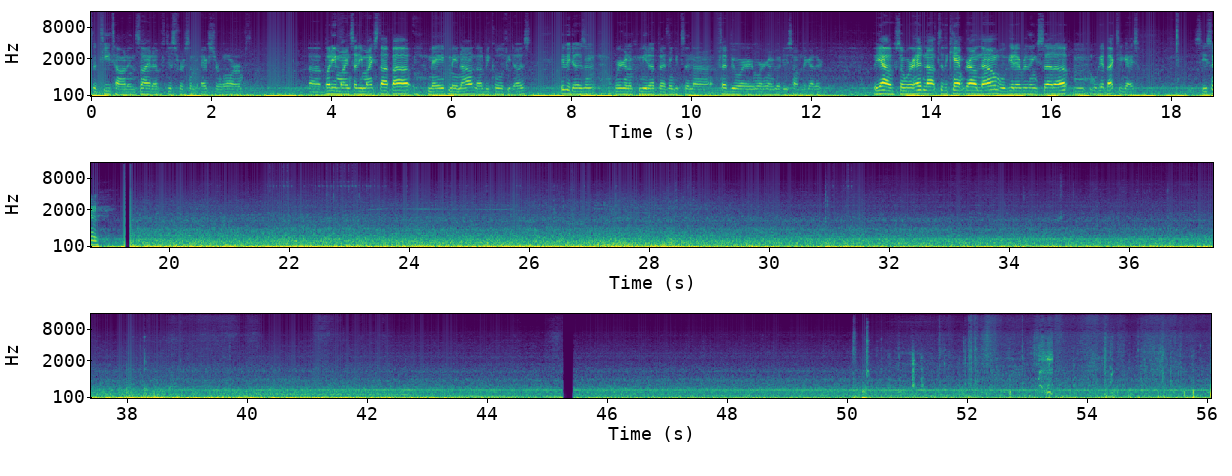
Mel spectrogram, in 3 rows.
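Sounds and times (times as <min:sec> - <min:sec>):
road and engine rumble: 0:00.0 - 0:56.0.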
